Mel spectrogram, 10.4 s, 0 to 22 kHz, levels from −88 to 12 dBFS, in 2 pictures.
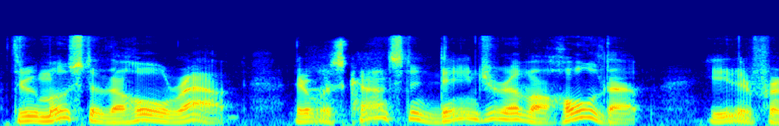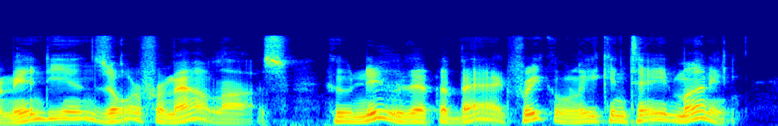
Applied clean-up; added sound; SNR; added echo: neural mask model Resemble Enhance denoiser.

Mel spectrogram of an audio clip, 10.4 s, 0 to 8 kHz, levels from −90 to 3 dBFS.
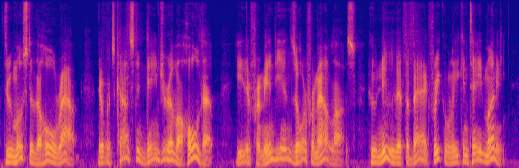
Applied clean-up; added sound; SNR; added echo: neural separator model SepFormer DNS4.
